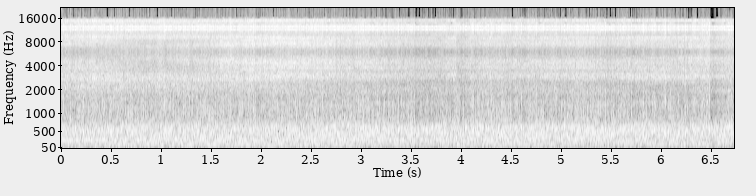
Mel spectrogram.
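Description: Hot-air balloon's twin propane burner firing, a loud, steady, deep rushing noise as it heats the envelope.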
